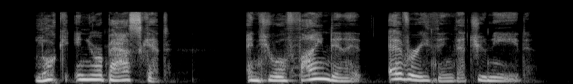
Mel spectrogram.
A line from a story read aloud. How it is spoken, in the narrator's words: a voice whisper to her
